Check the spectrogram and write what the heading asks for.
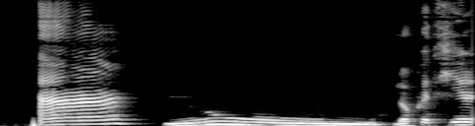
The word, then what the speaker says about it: loup: Un loup. Look at here, it's double O. Loup. Like the sound for this animal, I say loup all the time. Un loup.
